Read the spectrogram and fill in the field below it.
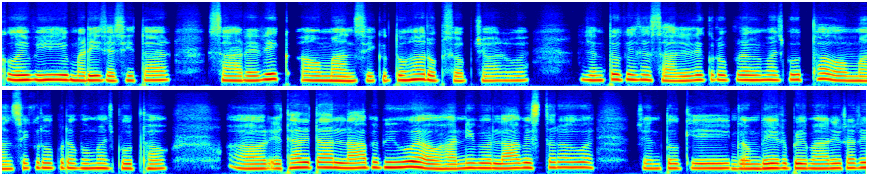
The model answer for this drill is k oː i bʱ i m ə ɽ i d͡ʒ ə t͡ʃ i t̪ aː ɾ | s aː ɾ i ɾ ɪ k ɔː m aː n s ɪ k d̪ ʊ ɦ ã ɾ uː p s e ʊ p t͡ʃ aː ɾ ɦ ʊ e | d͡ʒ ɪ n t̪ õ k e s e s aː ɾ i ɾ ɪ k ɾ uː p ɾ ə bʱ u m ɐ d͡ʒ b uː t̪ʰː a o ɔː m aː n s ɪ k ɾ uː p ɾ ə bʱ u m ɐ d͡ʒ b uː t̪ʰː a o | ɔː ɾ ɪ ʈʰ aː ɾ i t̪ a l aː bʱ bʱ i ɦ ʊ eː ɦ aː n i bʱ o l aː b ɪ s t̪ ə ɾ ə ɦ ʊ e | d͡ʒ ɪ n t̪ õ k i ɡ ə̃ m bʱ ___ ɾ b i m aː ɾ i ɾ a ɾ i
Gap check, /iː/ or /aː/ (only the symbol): iː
